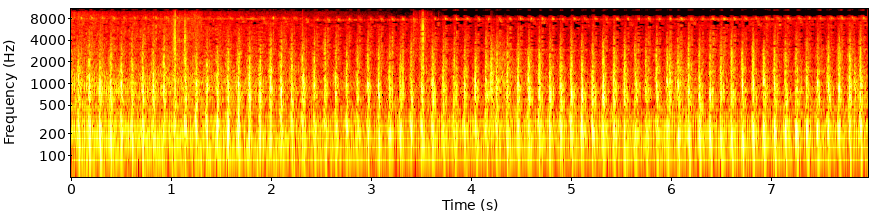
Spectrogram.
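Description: A helicopter's rotor thumps fast and steadily close by.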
